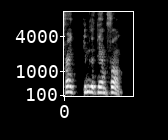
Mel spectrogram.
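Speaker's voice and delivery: plain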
